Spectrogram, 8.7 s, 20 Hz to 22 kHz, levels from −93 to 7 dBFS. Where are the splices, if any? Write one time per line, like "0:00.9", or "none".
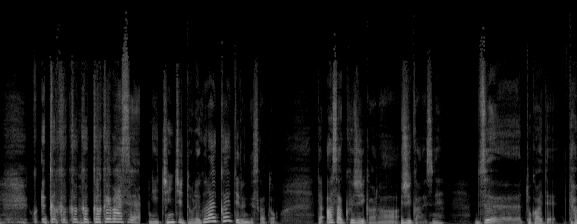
0:02.1
0:06.0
